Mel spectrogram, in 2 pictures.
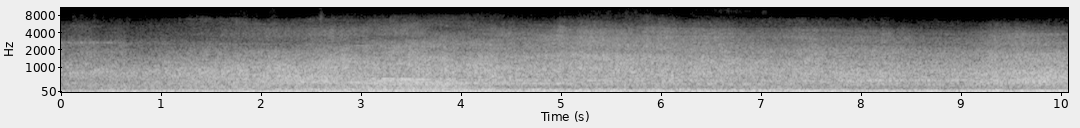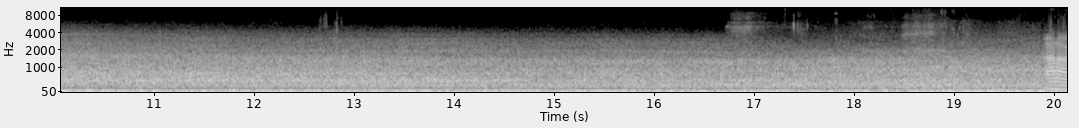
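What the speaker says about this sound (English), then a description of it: "Just pointing the nose upwards and just letting that aircraft drop till it touched down" Aircraft landing at London Heathrow, a steady roaring jet engine wash that swells and holds at moderate distance, with some talking beneath it.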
